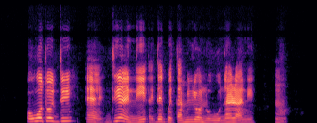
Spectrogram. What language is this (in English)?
Yoruba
